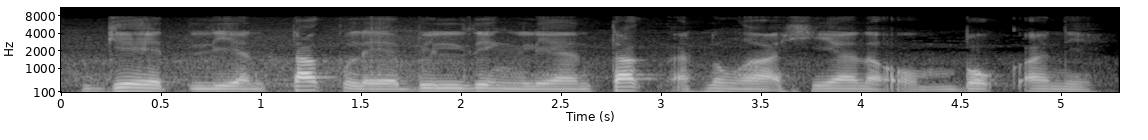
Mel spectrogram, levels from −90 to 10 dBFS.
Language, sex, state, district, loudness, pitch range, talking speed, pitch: Mizo, male, Mizoram, Aizawl, -19 LUFS, 105-125 Hz, 160 wpm, 110 Hz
